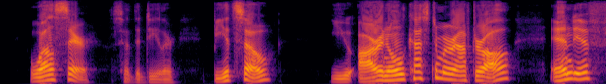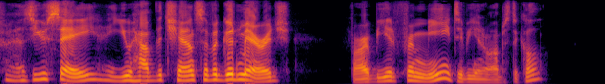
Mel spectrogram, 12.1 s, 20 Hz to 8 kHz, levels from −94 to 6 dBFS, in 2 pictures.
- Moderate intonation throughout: No, wide, 6.7 semitones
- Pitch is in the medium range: Yes, medium, 160 Hz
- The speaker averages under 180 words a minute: No, average, 195 wpm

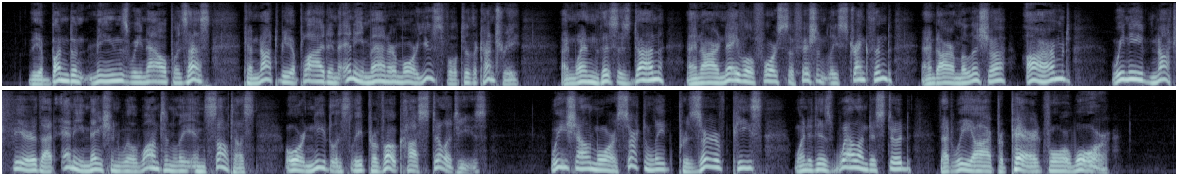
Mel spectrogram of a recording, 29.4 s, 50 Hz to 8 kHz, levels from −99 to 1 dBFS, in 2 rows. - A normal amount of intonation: No, wide, 6.4 semitones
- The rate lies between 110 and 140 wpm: Yes, slow, 135 wpm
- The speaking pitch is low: No, medium, 150 Hz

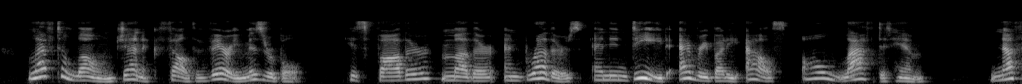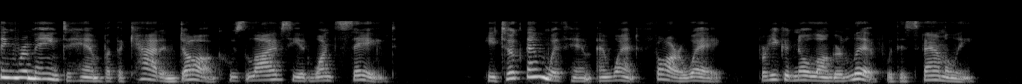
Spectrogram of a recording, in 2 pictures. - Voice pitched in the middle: No, high, 205 Hz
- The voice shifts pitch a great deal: Yes, wide, 7.5 semitones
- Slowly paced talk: No, average, 155 wpm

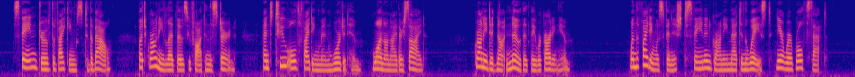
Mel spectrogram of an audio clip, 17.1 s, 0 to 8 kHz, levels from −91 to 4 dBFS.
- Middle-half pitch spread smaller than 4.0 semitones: No, average, 4.5 semitones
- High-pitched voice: Yes, high, 205 Hz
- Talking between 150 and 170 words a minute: No, average, 180 wpm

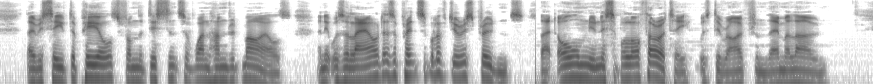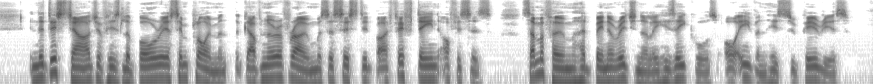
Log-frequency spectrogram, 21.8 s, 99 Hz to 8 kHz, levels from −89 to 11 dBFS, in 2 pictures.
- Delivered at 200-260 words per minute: No, average, 155 wpm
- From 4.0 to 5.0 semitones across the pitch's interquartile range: Yes, average, 4.4 semitones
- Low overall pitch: Yes, low, 120 Hz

